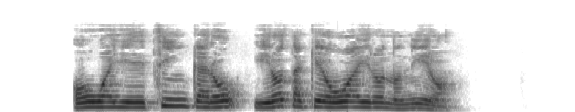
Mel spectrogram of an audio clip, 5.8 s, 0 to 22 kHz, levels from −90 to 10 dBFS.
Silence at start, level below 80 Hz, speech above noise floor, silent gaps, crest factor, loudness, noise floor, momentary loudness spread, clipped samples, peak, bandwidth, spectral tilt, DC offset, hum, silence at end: 0.75 s; -62 dBFS; over 78 dB; none; 14 dB; -13 LUFS; under -90 dBFS; 7 LU; under 0.1%; 0 dBFS; 8 kHz; -6.5 dB/octave; under 0.1%; none; 1.25 s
